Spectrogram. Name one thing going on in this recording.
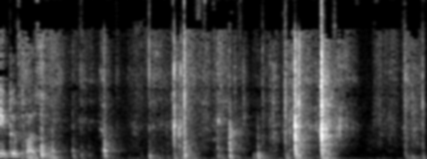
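Small cardboard books tap and clack against a table.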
